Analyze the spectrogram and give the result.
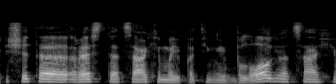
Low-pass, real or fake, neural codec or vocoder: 7.2 kHz; fake; codec, 16 kHz, 16 kbps, FreqCodec, smaller model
